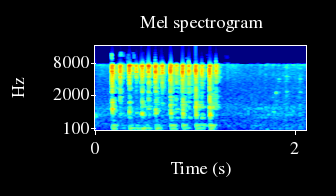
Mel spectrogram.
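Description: A fast run of keystrokes on a computer keyboard, about a dozen strokes a second, stopping a little over a second in.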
